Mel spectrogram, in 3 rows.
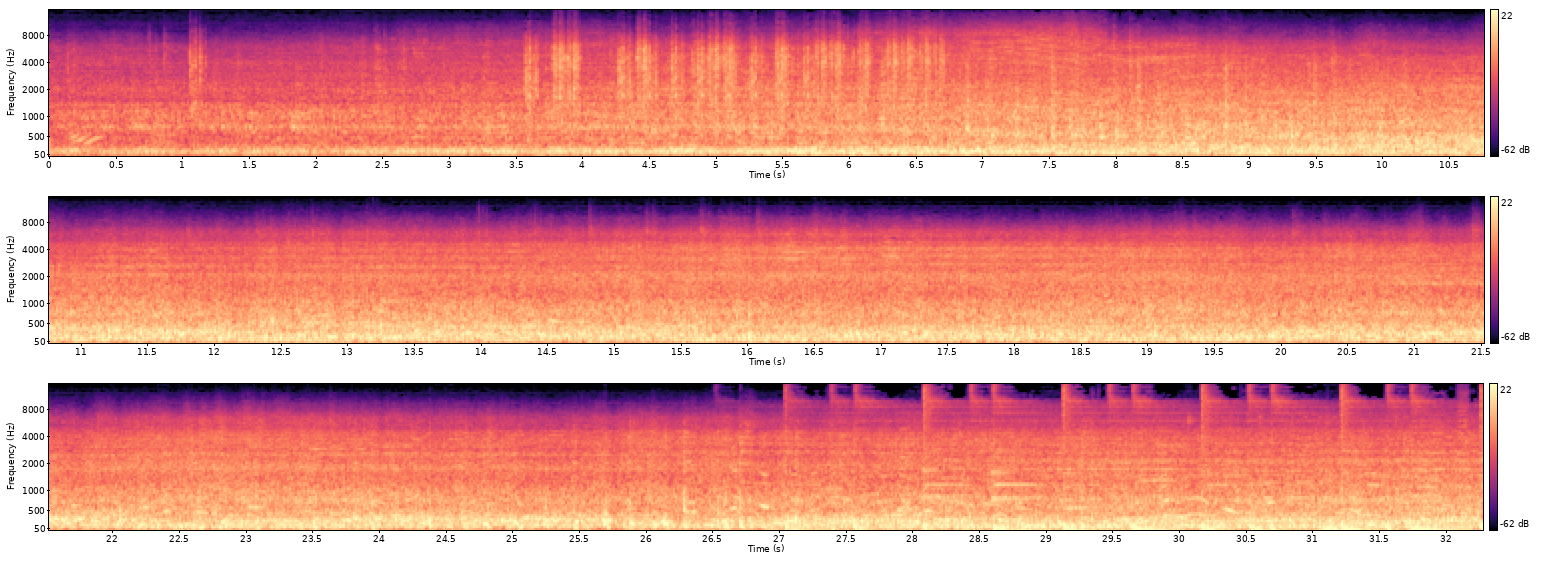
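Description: Steam locomotive 140 C 38 approaching and passing close by, growing louder over the first several seconds, then its passenger coaches rolling past with wheels running over the rails. About 27 seconds in, the trailing diesel locomotive BB 67615 passes with a deep engine rumble.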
